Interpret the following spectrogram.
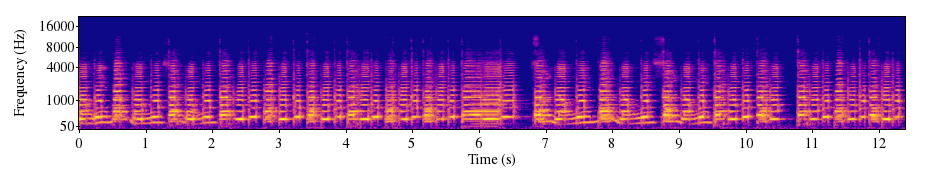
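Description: Hohner Verdi II piano accordion playing an arpeggiated accompaniment pattern in quick, even notes over the bass. A chord is held briefly about six seconds in, and the playing breaks off for a moment twice.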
